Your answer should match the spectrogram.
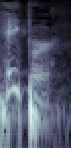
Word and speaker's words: tapir: I think people pronounce it. I think you pronounce it taper.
